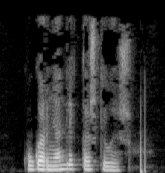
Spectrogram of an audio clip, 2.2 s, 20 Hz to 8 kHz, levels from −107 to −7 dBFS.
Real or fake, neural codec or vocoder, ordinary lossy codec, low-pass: real; none; MP3, 32 kbps; 7.2 kHz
